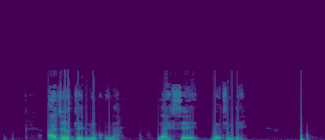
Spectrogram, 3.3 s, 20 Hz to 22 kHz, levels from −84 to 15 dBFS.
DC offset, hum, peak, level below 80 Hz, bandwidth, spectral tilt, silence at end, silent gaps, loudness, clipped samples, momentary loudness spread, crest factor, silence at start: under 0.1%; none; -12 dBFS; -48 dBFS; 11.5 kHz; -6 dB/octave; 0.2 s; none; -31 LUFS; under 0.1%; 17 LU; 20 dB; 0.5 s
